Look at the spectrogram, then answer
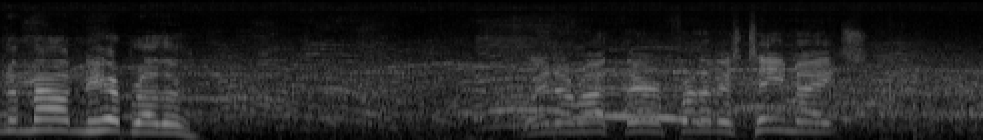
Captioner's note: applause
